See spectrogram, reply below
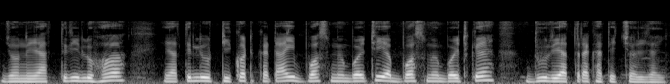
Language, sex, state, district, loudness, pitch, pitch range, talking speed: Bhojpuri, male, Bihar, Muzaffarpur, -15 LUFS, 150 Hz, 135-165 Hz, 190 wpm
